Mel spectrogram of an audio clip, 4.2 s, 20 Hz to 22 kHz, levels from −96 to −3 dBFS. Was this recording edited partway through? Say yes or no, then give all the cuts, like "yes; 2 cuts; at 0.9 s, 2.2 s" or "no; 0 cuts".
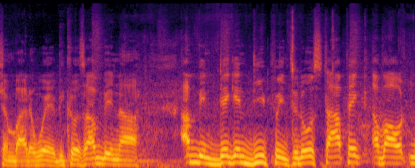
no; 0 cuts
